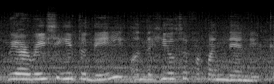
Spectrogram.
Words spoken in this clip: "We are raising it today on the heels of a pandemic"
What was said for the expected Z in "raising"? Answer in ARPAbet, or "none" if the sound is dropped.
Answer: S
